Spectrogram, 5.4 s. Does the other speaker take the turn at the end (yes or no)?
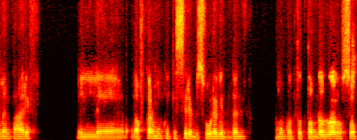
no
